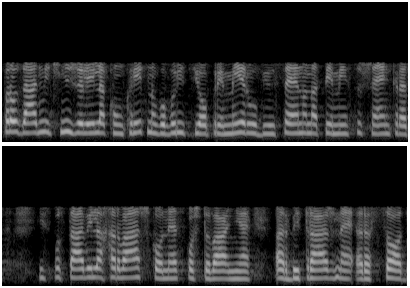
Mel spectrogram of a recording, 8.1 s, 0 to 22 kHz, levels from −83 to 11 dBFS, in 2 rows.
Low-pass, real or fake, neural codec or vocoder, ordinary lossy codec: 3.6 kHz; fake; codec, 16 kHz, 4 kbps, FunCodec, trained on Chinese and English, 50 frames a second; none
